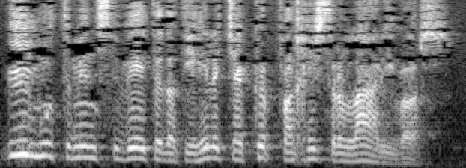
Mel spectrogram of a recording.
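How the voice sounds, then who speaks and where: An actor playing a suspicious, commanding space captain in a 1960s Dutch radio drama, clipped and confrontational. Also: male voice, on the high side, sing-song, fast, darkish tone, breathy edge. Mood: accusing.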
